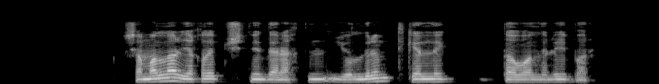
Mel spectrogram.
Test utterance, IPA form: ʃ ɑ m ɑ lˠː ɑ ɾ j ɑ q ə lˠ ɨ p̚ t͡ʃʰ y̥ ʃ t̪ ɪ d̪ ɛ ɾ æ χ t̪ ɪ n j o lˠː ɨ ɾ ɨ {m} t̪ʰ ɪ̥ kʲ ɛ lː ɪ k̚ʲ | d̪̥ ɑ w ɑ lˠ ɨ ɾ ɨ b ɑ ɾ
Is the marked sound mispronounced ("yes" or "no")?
no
